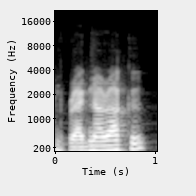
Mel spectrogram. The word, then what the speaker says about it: Ragnaroku: So for Raigo, they translated it to Kingdom Come, but for Ragnarok, they still pronounce it the Japanese way, Ragnaroku. Is it because they're not allowed to reference Ragnarok because it's like a religious thing?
